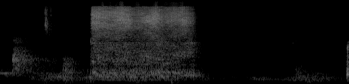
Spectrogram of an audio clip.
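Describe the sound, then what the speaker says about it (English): A single sustained burst of aerosol spray hisses loudly for about a second, close up, with quieter rustling before and after. "And then I go around and spray the rest of it,"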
